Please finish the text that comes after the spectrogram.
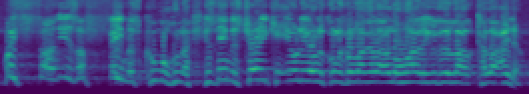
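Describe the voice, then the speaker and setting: A man voicing an excitable elderly man with a lilt, chattering eagerly in a high voice. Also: normal speed, creaky, long reverb tail. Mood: proud.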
